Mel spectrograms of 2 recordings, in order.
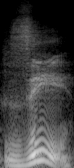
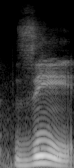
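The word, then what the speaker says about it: Zhi: And we had our son, Z.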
